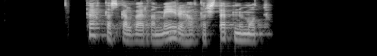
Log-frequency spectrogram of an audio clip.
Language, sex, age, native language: Icelandic, female, 30-39, Icelandic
